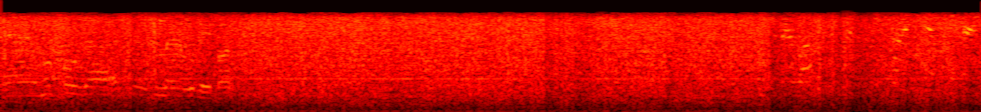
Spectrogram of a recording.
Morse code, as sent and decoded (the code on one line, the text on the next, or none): none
